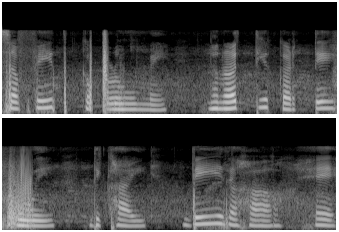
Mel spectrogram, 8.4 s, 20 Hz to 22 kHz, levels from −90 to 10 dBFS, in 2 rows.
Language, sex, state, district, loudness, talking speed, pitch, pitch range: Hindi, female, Madhya Pradesh, Dhar, -20 LUFS, 70 wpm, 205 Hz, 190-235 Hz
